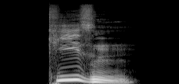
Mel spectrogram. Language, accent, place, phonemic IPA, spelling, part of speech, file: German, Germany, Berlin, /ˈkiːzən/, kiesen, verb, De-kiesen.ogg
- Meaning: to choose; to select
